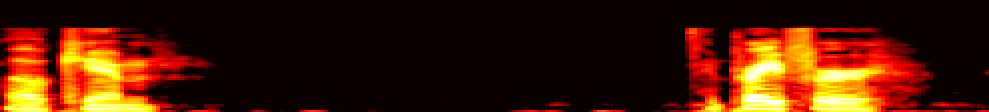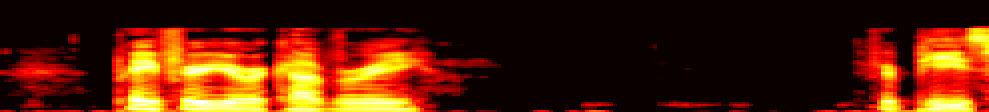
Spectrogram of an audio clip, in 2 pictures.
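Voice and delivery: quiet, sincere prayer; soft prayer. Real, not acted. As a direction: pray softly for her. Prays for viewer Kim.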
